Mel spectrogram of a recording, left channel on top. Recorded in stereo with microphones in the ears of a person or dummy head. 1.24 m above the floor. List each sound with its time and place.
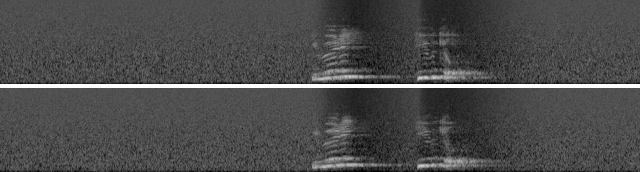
3.1 s a child speaking: 30° left (ahead or behind), 9.5 m; by 4.6 s 35° left (ahead or behind), 11.5 m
